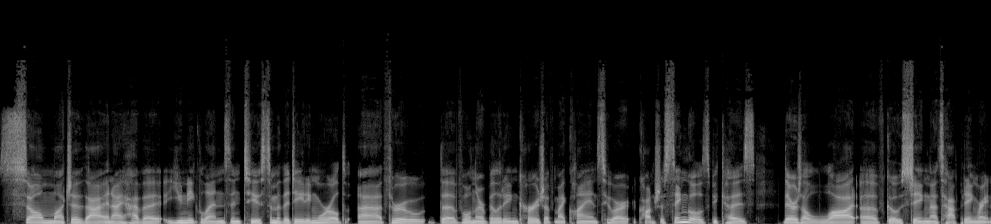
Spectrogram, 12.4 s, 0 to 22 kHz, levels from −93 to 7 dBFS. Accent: American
